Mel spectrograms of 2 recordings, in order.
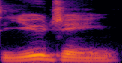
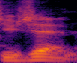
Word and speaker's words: Eugene: So but I will say, oddly enough, my middle name, the Americanized way is Eugene, but it is pronounced Eugene, right?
